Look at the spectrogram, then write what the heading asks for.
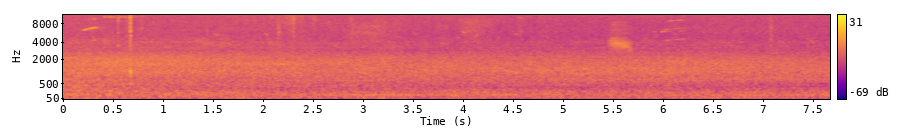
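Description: Steady rumbling noise of a train receding from the level crossing, easing slightly, with a faint low hum from about three seconds in.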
